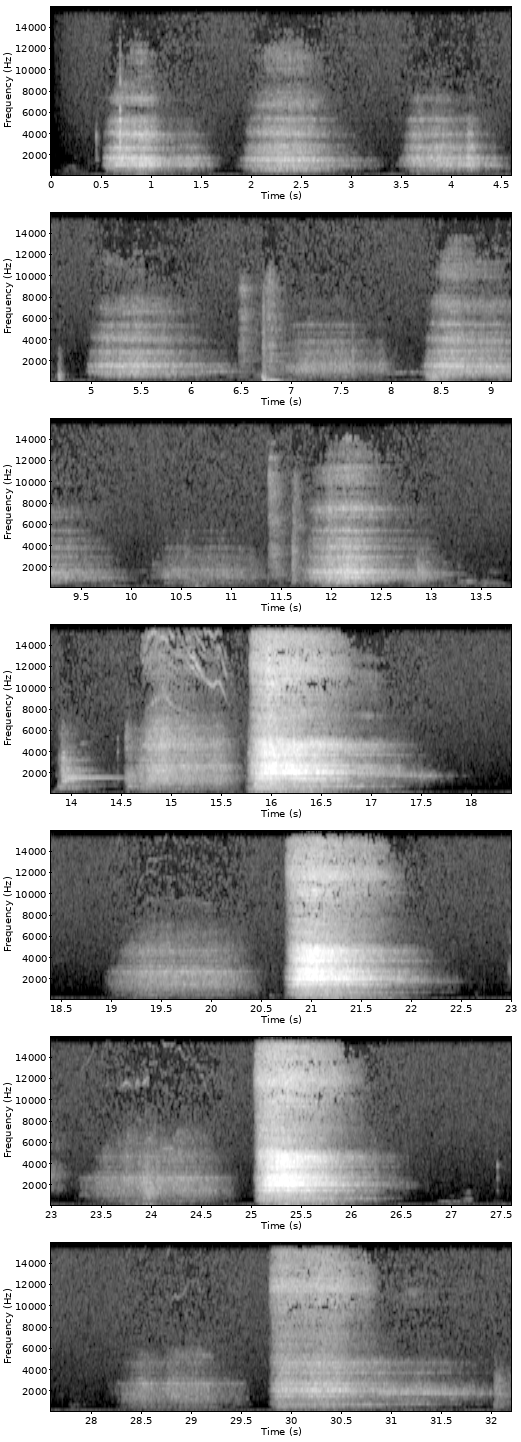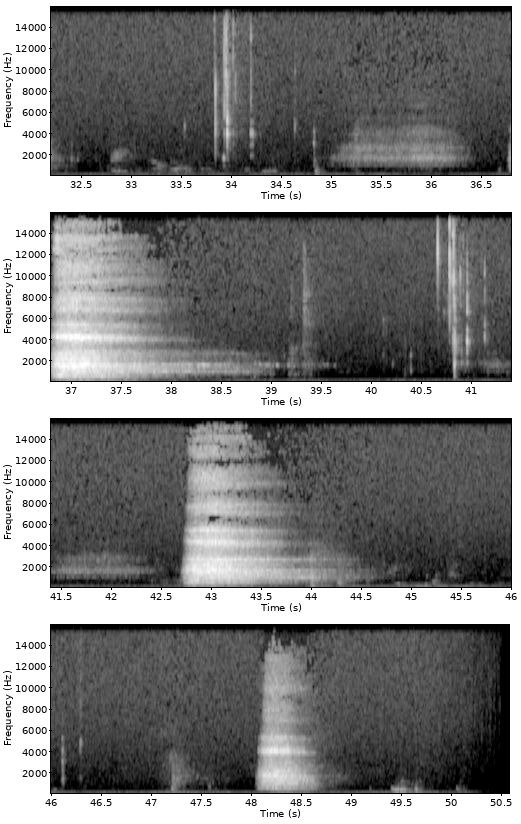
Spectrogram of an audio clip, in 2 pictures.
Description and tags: Woman, female, inhale, exhale, sigh, breathing
Middle-aged woman breathing and sighing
